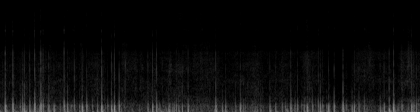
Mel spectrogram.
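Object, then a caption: Plastic bubble wrap envelope. Long painted nails of both hands rapidly tap and scratch a flat blue plastic bubble wrap envelope with air-filled bubbles. Dense, quick, dull low thumps mix with sharp clicks and a soft scratchy rustle. Each hit dies away almost instantly, leaving a steady irregular patter.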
